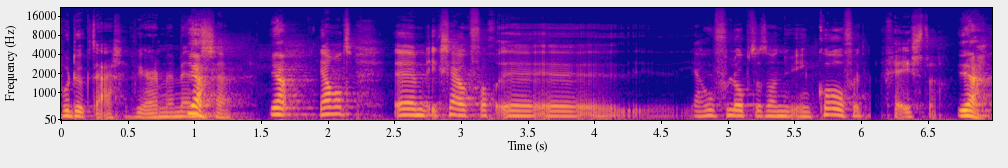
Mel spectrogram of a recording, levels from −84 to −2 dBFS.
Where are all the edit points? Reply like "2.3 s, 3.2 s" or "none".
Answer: 1.9 s, 3.2 s, 6.0 s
